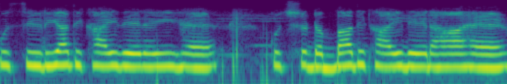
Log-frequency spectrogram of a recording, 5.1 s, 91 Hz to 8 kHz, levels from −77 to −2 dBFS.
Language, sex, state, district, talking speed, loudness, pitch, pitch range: Hindi, male, Uttarakhand, Tehri Garhwal, 140 wpm, -14 LUFS, 235 Hz, 230-245 Hz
